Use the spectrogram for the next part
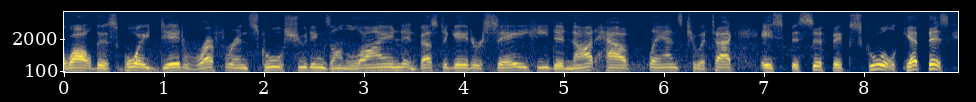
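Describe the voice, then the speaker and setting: A man's voice: on the high side, a little mellow. A man reporting on broadcast news as a television correspondent.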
